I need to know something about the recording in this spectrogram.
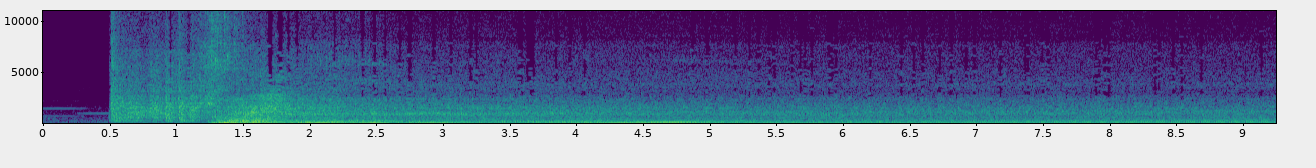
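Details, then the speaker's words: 268k-mile 2002 F150 V8 with high oil consumption, cold start before using Restore and Protect oil: it cranks and catches into a cold idle with a light quick knocking patter. The piston slap quickly fades as the engine warms. "You can clearly hear the piston slap quickly reduce as the engine warms."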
